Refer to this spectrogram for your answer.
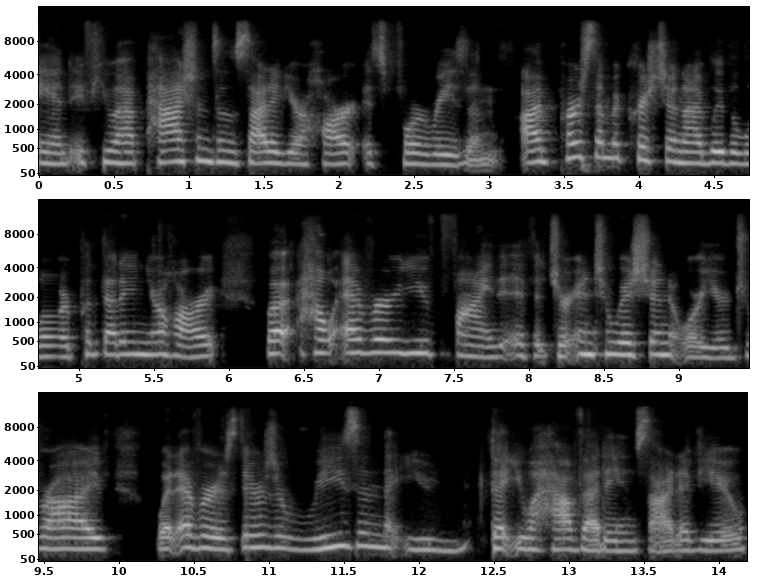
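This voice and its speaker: Fairly high-pitched, a woman speaks in a normal speaking voice at a fairly quick pace with hardly any pauses. Her intonation stays fairly even. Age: 40s. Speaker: entrepreneur and online reseller. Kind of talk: interview.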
